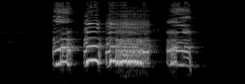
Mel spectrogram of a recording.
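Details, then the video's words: Junglefowl at Taman Rusa in Aceh, Indonesia, crowing during a luring (mikat) session; one harsh, buzzy crow in four parts: two short notes, a longer wavering middle phrase, then a clipped final note, about 1.5 seconds overall, quiet background. "AYAM HUTAN Aceh # Mikat di Taman Rusa"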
